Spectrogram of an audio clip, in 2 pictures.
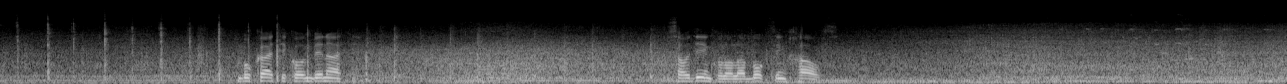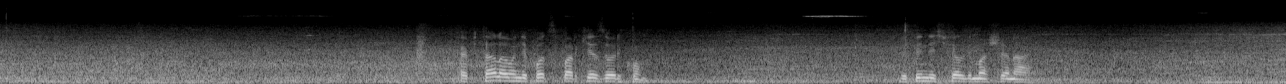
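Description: Traffic rumbles steadily along a city street.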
